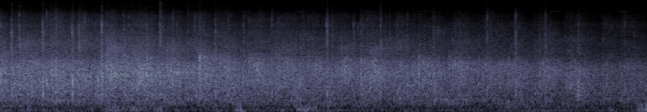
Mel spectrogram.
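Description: Audience applauding, the clapping gradually dying away.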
